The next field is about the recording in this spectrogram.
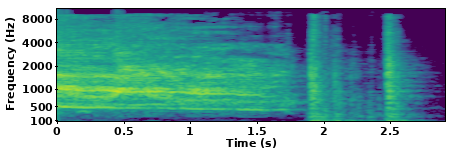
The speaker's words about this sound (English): Sounded like someone falling against the front door.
